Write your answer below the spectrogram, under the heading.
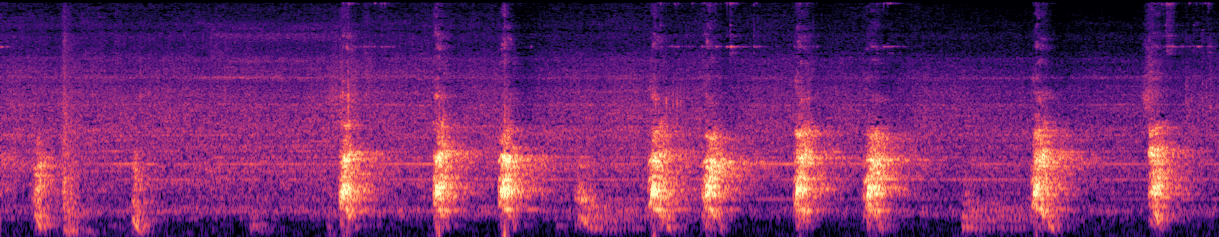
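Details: Shih Tzu puppy named Oliver barking at a Roomba he dislikes; a few soft yips early, then a run of louder, sharp barks roughly every half second to second, with a constant machine whir beneath.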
